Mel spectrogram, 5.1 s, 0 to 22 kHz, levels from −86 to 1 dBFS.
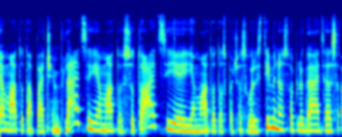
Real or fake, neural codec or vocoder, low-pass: real; none; 14.4 kHz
